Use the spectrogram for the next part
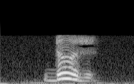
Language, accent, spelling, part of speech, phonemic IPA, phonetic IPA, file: Armenian, Eastern Armenian, դոժ, noun, /doʒ/, [doʒ], Hy-դոժ.ogg
- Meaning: doge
